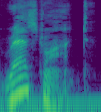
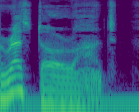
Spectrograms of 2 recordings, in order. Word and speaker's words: restaurant: restaurant 念的时候就念成 restaurant restaurant，不要念成 restaurant restaurant restaurant restaurant。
